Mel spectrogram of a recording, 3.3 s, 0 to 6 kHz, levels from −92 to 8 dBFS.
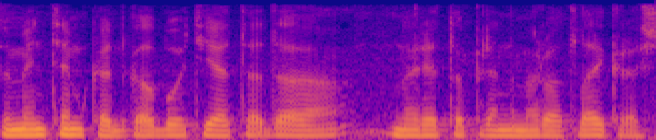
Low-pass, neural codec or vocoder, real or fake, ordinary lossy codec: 5.4 kHz; none; real; MP3, 48 kbps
